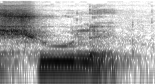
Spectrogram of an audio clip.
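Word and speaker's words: Schule: Jadi stay kayak ini sekolah ini dibacanya shule shule gitu.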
